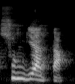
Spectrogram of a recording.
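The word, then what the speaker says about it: śūnyatā: lleva por nombre este un nombre femenino que se pronuncia su nieta su nieta para el budismo es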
